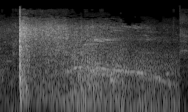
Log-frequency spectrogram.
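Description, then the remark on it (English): A single sharp firework bang cracks out outdoors, followed by a long fading rumble and crackle that trails off over a couple of seconds. “Just enjoy the fireworks.”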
